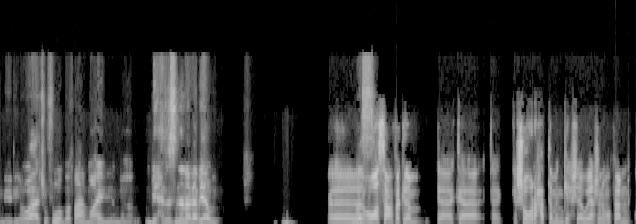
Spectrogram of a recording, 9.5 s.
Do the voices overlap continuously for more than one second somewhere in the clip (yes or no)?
no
